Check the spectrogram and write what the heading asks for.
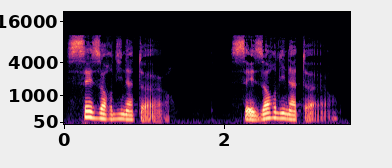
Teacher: So you should make the liaison between S and O.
